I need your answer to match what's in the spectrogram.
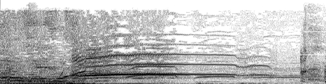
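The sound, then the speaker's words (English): An older woman lets out a long, piercing screech that rises and wavers over a noisy, bustling crowd at a paint-and-sip event, with a thump and scattered shouts near the end. “Did you hear the screech?”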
